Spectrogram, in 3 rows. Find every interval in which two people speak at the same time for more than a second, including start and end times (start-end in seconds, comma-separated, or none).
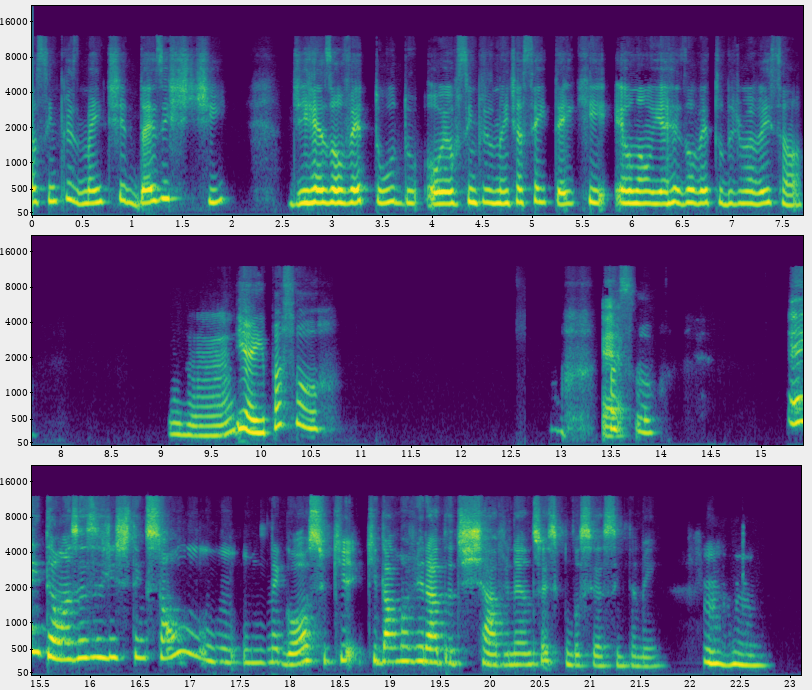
none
